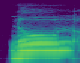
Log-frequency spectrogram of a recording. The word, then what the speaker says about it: Nun: I was doing some reading the other day, and Nun, am I saying it right? – Nun, or how you say Nu, the same Nu. The term, Nu or Nun.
